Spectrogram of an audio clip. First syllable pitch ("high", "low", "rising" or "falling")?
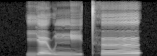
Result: low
